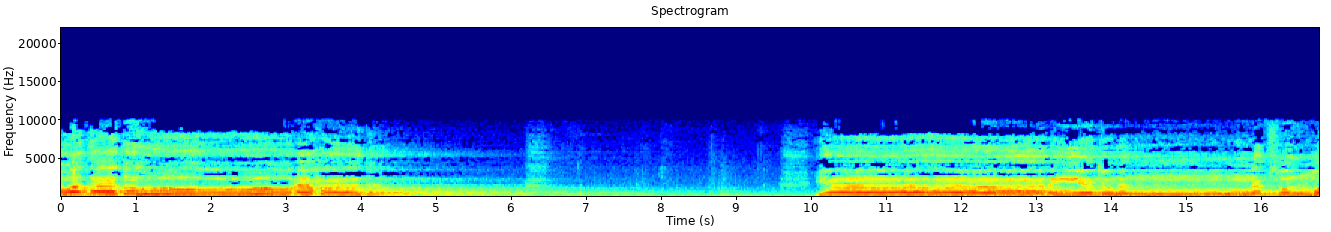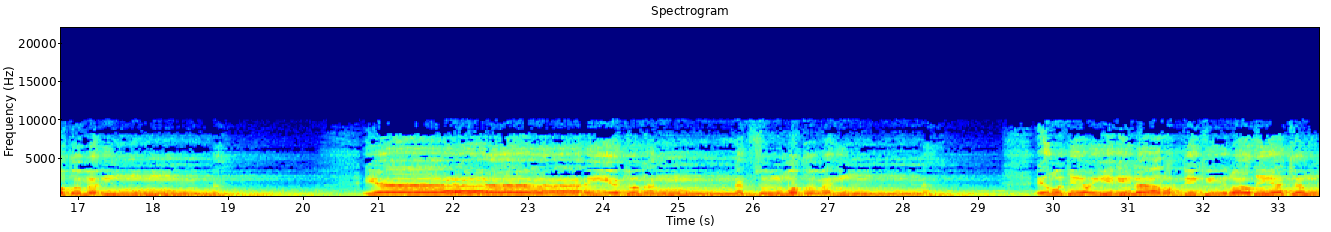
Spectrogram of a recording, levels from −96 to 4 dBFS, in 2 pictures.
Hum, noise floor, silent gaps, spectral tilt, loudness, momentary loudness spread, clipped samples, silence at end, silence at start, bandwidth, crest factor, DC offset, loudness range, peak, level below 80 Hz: none; -46 dBFS; none; -5 dB/octave; -15 LUFS; 17 LU; under 0.1%; 0 s; 0 s; 9.8 kHz; 14 dB; under 0.1%; 8 LU; -2 dBFS; -54 dBFS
